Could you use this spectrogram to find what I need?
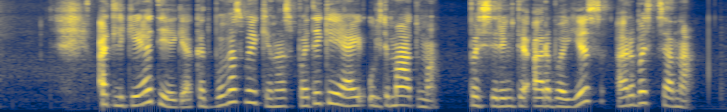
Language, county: Lithuanian, Klaipėda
